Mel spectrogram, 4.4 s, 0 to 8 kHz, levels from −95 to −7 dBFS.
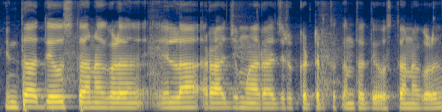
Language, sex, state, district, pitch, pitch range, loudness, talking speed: Kannada, male, Karnataka, Belgaum, 135 Hz, 130-140 Hz, -16 LUFS, 95 wpm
